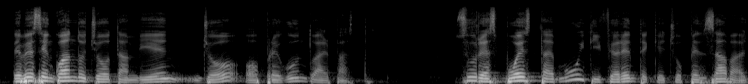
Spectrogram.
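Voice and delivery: normal talking voice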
